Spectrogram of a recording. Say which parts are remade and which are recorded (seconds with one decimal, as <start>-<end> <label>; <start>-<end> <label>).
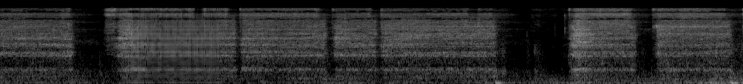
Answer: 0.0-1.3 recorded; 1.3-2.2 remade; 2.2-7.4 recorded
